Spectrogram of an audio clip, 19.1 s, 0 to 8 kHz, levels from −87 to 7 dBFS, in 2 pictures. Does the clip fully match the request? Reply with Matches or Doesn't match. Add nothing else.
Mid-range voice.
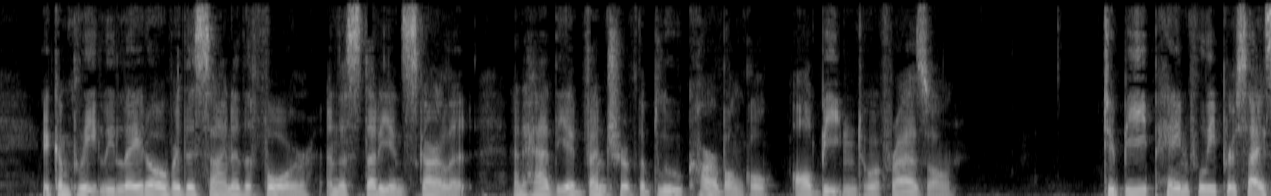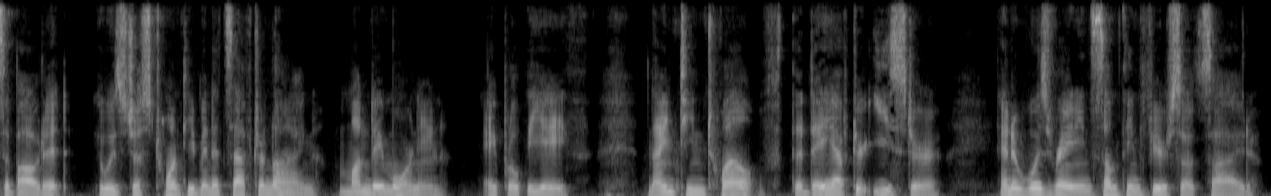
Doesn't match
